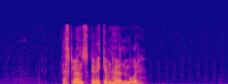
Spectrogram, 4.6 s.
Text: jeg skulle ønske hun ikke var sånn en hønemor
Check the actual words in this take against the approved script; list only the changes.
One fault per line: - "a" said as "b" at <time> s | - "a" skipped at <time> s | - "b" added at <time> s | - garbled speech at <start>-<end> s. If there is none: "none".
- "var sånn" skipped at 2.2 s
